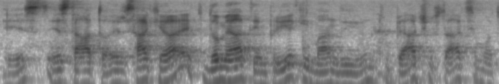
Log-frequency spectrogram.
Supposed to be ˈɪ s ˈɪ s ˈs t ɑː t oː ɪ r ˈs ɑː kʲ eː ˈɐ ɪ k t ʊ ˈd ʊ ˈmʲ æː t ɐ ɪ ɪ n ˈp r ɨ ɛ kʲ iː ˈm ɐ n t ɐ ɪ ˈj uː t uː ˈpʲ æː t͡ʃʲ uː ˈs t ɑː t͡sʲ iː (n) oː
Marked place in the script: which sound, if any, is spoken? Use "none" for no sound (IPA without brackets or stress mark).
m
